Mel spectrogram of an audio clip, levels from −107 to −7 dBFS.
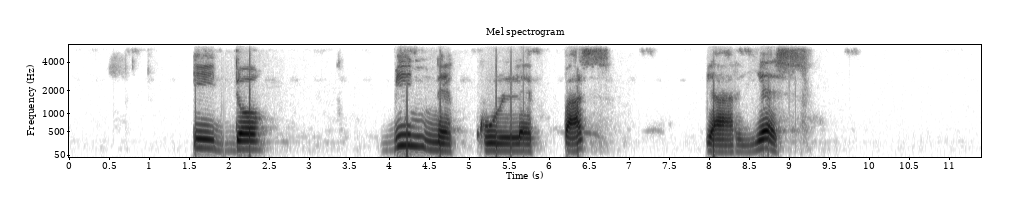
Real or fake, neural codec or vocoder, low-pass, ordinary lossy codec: real; none; 5.4 kHz; Opus, 32 kbps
